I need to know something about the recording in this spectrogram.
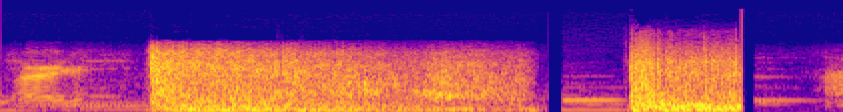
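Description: Cartoon cannon sound effect: a sudden blast about a second in that dies away over about two seconds, then a second, shorter blast near the end that cuts off abruptly.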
